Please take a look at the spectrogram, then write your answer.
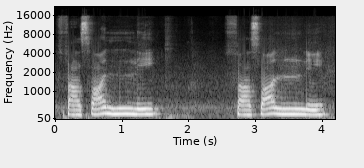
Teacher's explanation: লাম জের লি, ফাসল্লি। এখানে কোনো টান করব না, এখানে সবগুলো হরকত হয়েছে, আমরা তাড়াতাড়ি পড়ব।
